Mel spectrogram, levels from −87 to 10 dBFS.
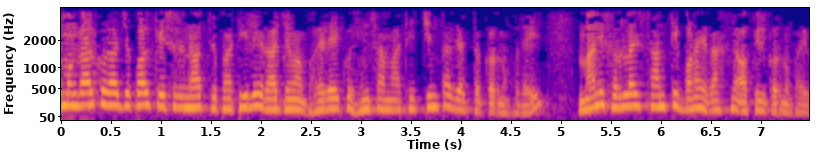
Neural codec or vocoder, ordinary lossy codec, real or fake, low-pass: none; none; real; 3.6 kHz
